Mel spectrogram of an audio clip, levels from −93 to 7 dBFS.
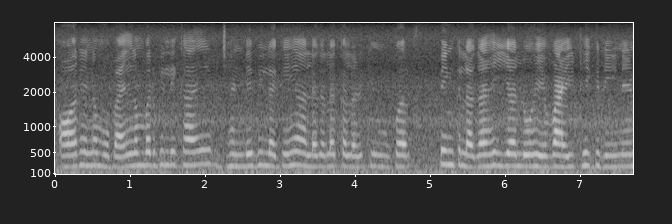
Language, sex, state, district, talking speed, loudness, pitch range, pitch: Hindi, female, Chhattisgarh, Kabirdham, 195 wpm, -21 LUFS, 225-250 Hz, 235 Hz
